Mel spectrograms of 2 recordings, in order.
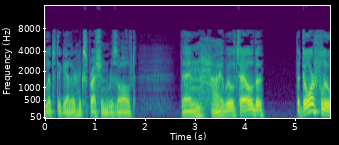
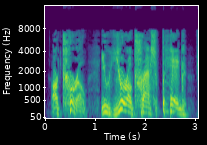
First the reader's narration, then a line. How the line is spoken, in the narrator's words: snarled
